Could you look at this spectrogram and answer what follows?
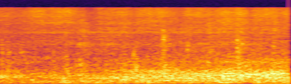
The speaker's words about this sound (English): the first control I want to look at is the regulator. So that's this lever here, and this allows steam to go from the boiler to the cylinders to operate the pistons to drive the engine. So if I open it, the engine will move. More steam is this way.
